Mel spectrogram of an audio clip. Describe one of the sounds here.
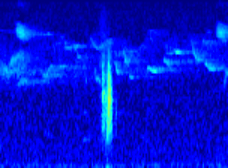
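A book page flips with a soft rustle.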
